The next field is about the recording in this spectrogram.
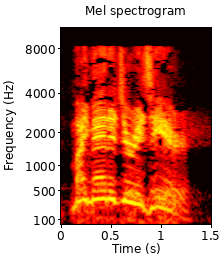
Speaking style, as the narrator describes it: cried Mr

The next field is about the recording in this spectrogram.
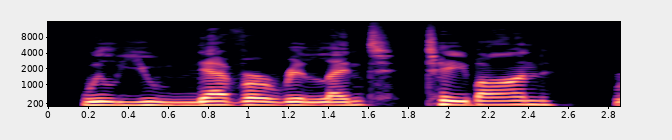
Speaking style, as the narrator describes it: Richland yells

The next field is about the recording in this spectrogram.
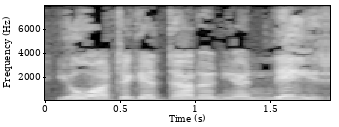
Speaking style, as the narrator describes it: she shouted like a complete nut

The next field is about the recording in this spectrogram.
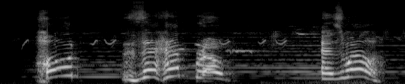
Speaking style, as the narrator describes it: she shouts still

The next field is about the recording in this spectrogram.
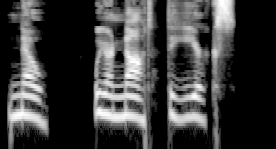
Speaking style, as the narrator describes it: he said coldly

